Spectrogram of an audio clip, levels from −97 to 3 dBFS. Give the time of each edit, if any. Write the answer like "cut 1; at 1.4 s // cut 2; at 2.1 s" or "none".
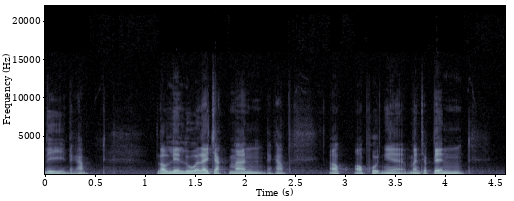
none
